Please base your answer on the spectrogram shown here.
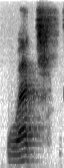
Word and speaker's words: watched: Watched. No. Yeah. Difficult. Watched. Watched. Watched. End up with a T on the end.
